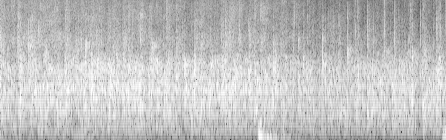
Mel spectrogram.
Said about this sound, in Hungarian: Én nagy tapsot szeretnék kérni Mucsi Zoltánnak.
